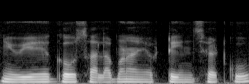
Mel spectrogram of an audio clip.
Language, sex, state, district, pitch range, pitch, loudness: Garhwali, male, Uttarakhand, Uttarkashi, 115-120 Hz, 115 Hz, -16 LUFS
